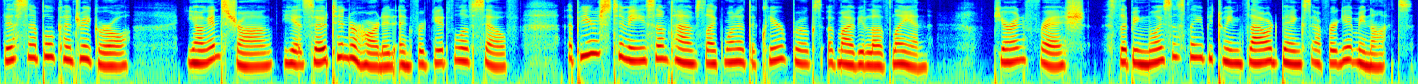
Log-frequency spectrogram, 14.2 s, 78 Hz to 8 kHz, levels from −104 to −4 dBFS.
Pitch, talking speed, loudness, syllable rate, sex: 260 Hz, 175 wpm, -17 LUFS, 5.1 syllables/s, female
